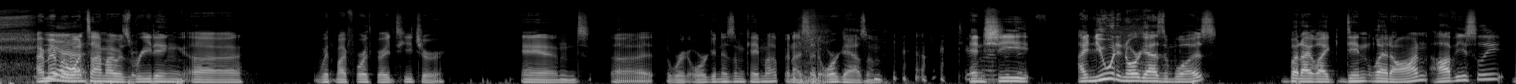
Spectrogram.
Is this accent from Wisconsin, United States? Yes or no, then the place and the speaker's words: yes; Spring Green, Wisconsin, United States; I'm from Spring Green.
